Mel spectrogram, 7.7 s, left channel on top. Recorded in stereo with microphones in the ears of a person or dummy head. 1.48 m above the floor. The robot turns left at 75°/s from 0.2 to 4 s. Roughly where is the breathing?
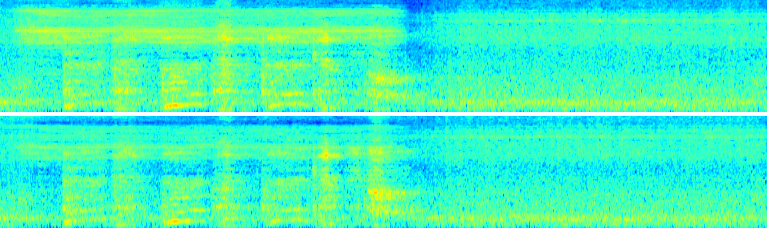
Behind.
